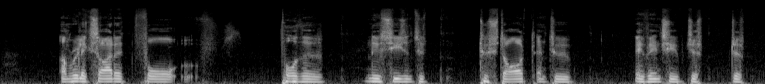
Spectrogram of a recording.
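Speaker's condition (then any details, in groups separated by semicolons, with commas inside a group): Stuttering; onset in childhood, persistent, not expected to go away, accepted around age 21-22; avoided speaking and phone calls while growing up, shy about way of speaking; repeated sounds, repeated words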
